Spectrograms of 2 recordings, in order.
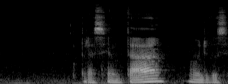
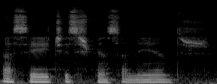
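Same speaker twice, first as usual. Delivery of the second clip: guided meditation; 9 dB quieter than usual. Real, not acted. Meditation teacher leading live listeners through breathing and thoughts, calm and unhurried. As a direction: guide listeners gently, leaving long silences between short phrases.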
